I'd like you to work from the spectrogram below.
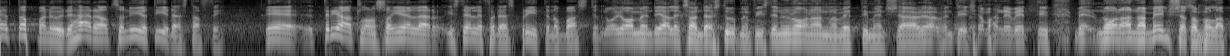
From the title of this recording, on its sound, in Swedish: Podden Live från Bokmässan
